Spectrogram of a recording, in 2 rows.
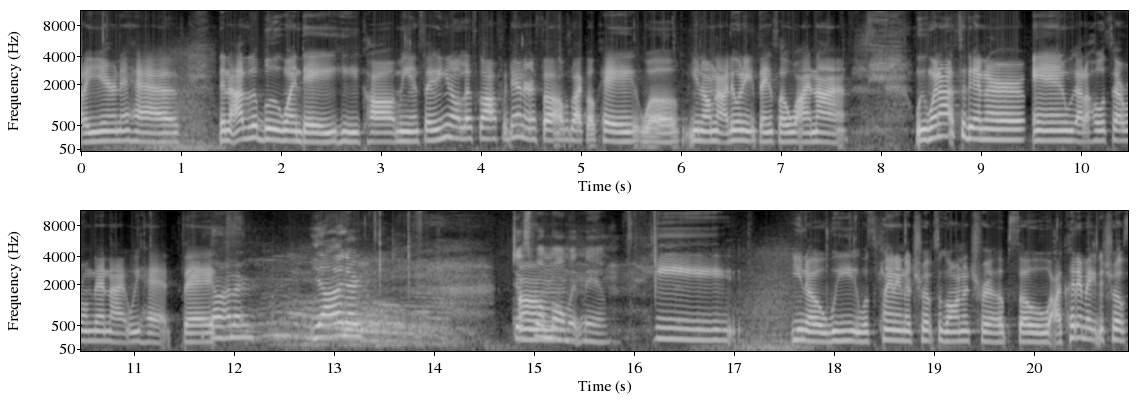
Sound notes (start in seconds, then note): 12.1 audience gasps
